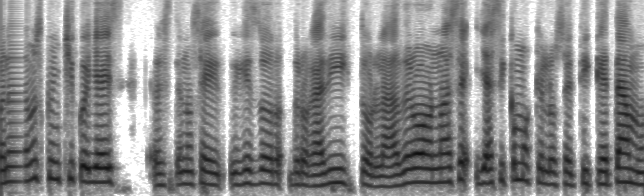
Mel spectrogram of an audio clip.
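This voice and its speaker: At a moderate pace, a woman talks with fairly high pitch and fairly even intonation, the sound dry and close with no echo. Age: 60s. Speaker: congregation member. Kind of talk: question in class. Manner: hesitant.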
